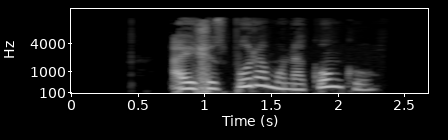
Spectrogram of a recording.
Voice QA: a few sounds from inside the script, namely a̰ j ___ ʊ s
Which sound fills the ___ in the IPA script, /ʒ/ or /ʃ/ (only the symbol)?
ʃ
